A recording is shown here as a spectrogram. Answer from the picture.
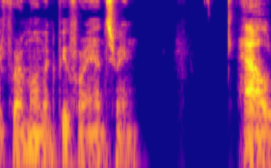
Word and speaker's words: HAL: "Hal rhymes with Cal.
